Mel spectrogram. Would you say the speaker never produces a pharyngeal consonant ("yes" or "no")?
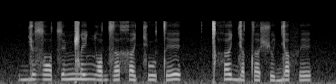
yes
